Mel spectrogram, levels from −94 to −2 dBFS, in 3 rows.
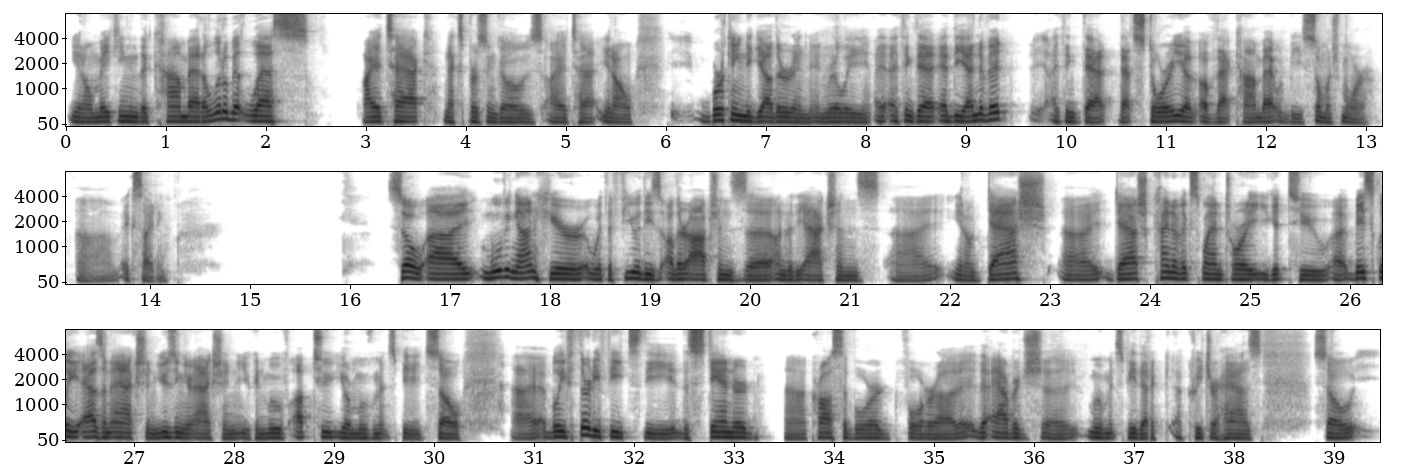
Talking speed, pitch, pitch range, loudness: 180 wpm, 125 Hz, 115-135 Hz, -20 LUFS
